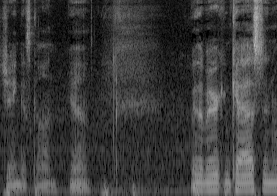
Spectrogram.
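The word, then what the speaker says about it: Genghis Khan: I guess it's not pronounced Genghaskhan, but I'm pretty sure it's pronounced Jangaskhan.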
